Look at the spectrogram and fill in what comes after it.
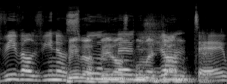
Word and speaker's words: Viva il vino spumeggiante: After the Easter Sunday Mass, Turiddu leaves leads the villagers in a rousing drinking song, and you should pronounce this, Viva il vino spumeggiante, which I'm sure you've heard before, before being confronted by Alfio.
